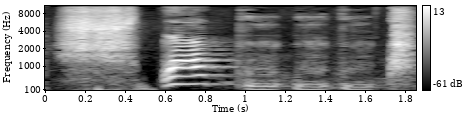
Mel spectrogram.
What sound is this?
Sound created by André Takou Saa in Foumban, Cameroon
